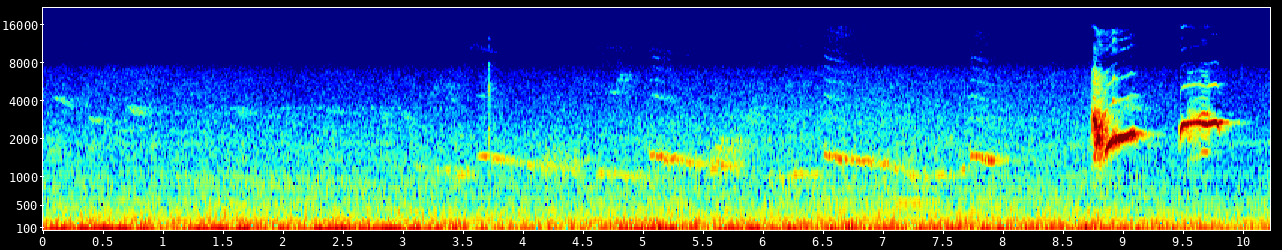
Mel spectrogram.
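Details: White-rumped shama from the 2024 season, a bird offered for sale, singing 'forest voice' song while running along the perch with tail raised. Soft, repeated falling whistles lead to two loud, sharp phrases near the end over a low hum.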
